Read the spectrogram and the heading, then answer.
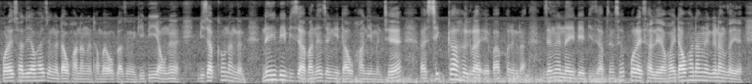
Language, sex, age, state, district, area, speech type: Bodo, male, 30-45, Assam, Chirang, rural, spontaneous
